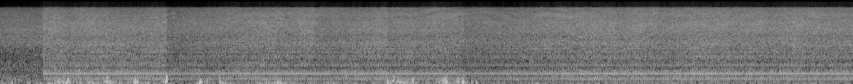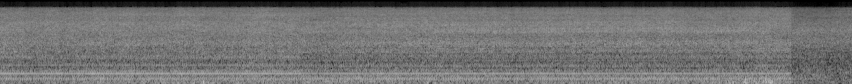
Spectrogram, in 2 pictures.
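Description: Spray gun laying clearcoat on motorcycle fairing parts during a Ninja restoration, a loud, steady compressed-air hiss running nearly unbroken for over fifteen seconds, with a few brief knocks near the start.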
